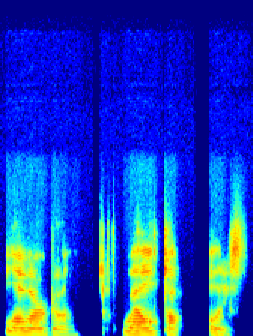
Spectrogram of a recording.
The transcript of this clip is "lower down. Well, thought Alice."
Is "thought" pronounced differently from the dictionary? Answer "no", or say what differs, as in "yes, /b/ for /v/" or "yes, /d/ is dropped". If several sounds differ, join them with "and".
yes, /t/ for /θ/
